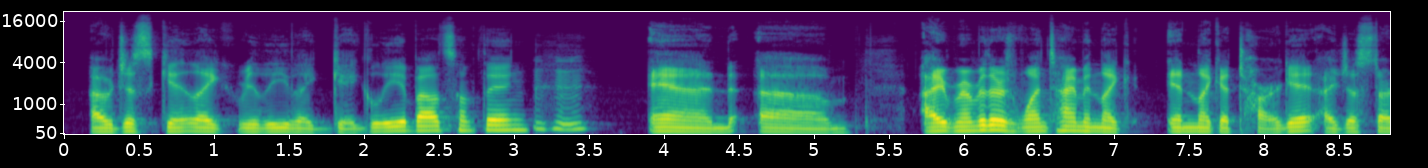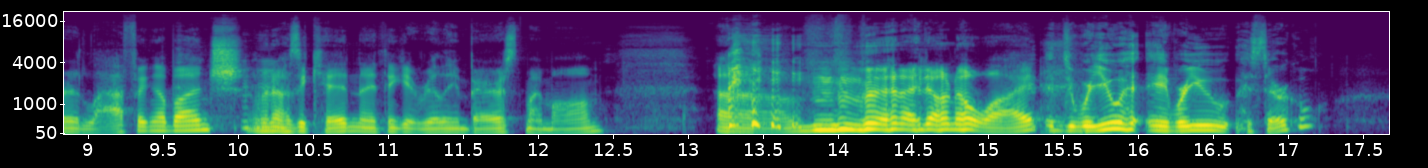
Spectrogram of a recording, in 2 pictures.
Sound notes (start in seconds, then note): 13.2 laughing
